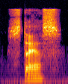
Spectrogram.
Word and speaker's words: CTAC: CTAC is pronounced Stas?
